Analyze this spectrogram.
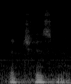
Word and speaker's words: machismo: Go. Mashimo? Machismo. Machismo? Machismo. Machismo. Okay. So if you heard that, it's machismo. It literally means aggressively strong or aggressive masculine pride. The the extravagant machismo display.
